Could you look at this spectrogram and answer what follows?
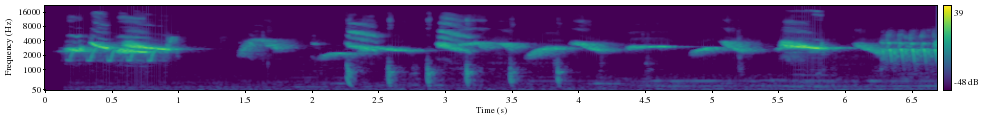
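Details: Chinese hwamei singing, a caged bird offered for sale: loud clear whistled phrases with slurred rising and falling notes, interspersed with sharp downward strokes, in short bursts separated by brief pauses.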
